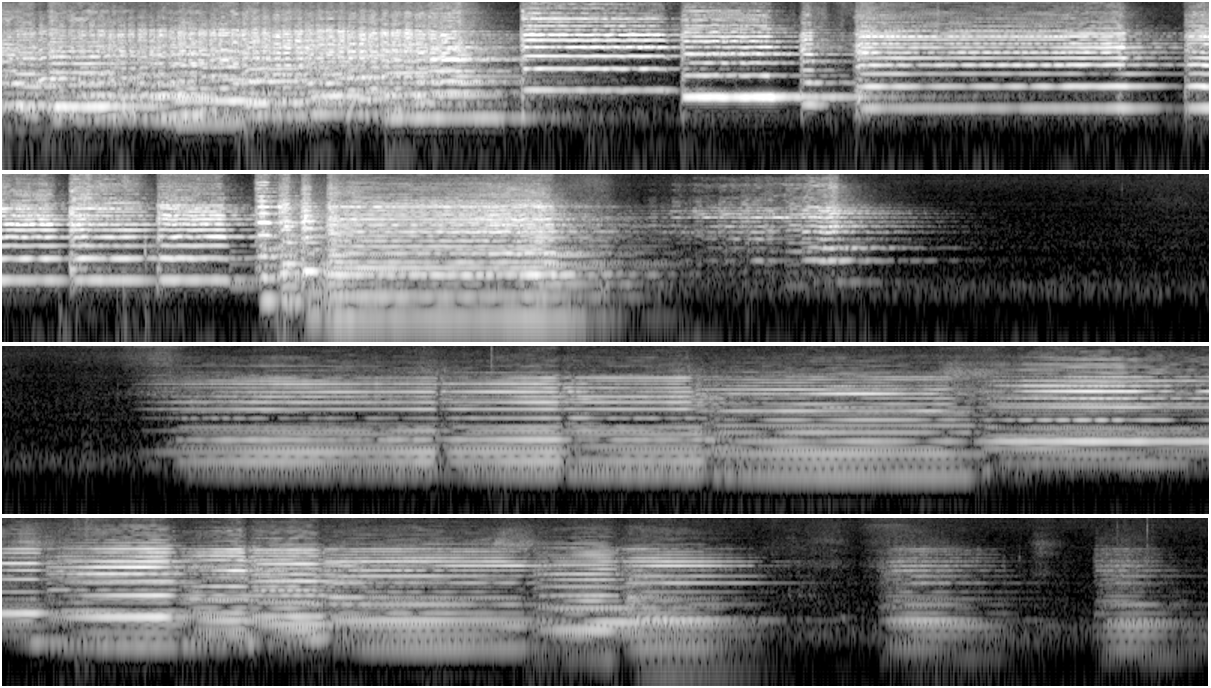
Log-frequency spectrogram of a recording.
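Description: String quartet of two violins, viola and cello playing live. A loud, dense passage gives way to short detached chords and a loud low note. The music breaks off into silence about fourteen seconds in, then resumes more quietly with held chords.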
